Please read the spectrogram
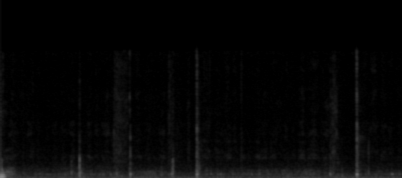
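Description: Stylus writing on a pen tablet: soft scratching with a scatter of light taps as handwriting is added, one tap near the end of the third second standing out.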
